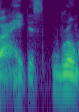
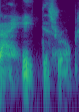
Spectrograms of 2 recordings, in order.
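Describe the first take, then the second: First: Muttered. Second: Quieter, lower, barely said under breath; grumbled under the breath, hoping nobody hears; muttered under breath. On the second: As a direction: mutter it to yourself, almost swallowed. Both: Retold or imitated. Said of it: "I said".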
